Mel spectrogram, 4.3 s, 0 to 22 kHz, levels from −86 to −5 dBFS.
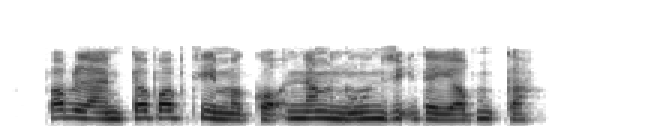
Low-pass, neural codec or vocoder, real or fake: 5.4 kHz; codec, 16 kHz, 16 kbps, FunCodec, trained on Chinese and English, 50 frames a second; fake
